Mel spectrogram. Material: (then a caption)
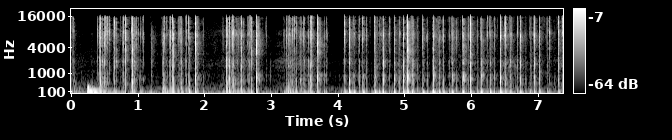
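Aluminum, plastic. A slim wireless keyboard with an aluminum body and white plastic keys is held near the mic and tapped and clicked aggressively with the fingertips. A loud low thump at the start gives way to bursts of fast, sharp, dry clicks with a low knock beneath them and bright crackly tops. The bursts are broken by brief pauses, and the tapping grows denser and more continuous toward the end.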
